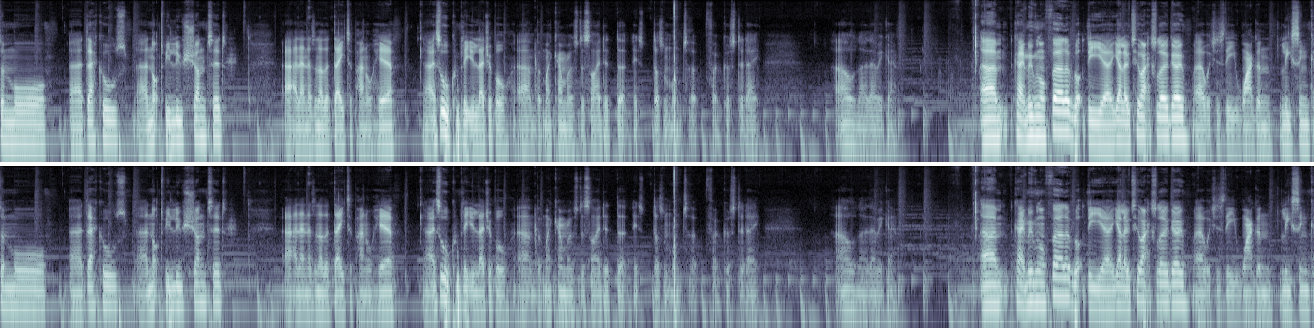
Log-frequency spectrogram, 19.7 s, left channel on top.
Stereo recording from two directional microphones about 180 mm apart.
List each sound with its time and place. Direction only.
1.0 s speech: 30° left (ahead or behind)
12.5 s speech: 25° left (ahead or behind)
14.5 s speech: 35° left (ahead or behind)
